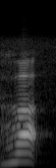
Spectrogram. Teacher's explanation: இந்த சவுண்ட் எங்கேருந்து வருது? அடி தொண்டையில லாஸ்ட் எழுத்துலேருந்து வருது. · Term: ஹம்சா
